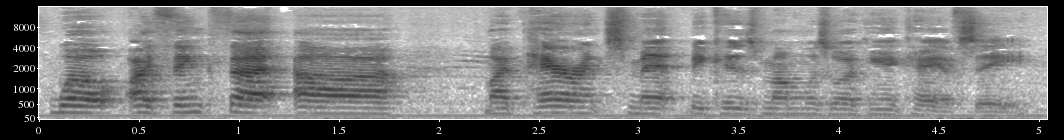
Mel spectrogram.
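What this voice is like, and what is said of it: Australian accent. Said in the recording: “that accent ... So is it true you're Australian?”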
